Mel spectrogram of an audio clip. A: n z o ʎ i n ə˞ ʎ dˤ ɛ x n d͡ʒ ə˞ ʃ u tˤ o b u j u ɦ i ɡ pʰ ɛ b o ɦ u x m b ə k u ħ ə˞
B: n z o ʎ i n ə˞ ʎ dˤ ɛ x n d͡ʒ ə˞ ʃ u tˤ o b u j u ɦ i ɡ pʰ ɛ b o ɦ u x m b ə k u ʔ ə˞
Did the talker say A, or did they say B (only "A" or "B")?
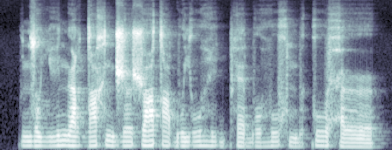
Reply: A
